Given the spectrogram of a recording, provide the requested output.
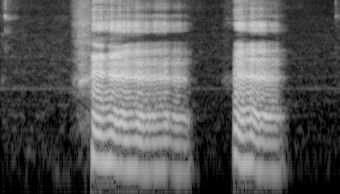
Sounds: Laughter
